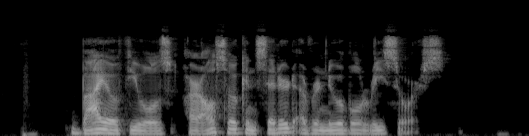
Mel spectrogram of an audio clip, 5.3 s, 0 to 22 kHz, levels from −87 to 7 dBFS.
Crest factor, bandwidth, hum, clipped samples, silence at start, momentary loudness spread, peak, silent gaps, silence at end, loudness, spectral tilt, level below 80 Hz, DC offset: 22 dB; 9.4 kHz; none; under 0.1%; 0.25 s; 10 LU; -10 dBFS; none; 0.85 s; -30 LUFS; -4.5 dB/octave; -50 dBFS; under 0.1%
